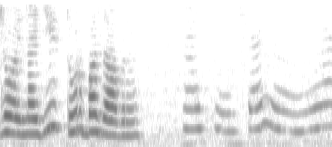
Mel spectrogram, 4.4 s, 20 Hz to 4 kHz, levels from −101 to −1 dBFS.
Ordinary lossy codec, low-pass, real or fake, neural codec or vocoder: MP3, 24 kbps; 3.6 kHz; real; none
